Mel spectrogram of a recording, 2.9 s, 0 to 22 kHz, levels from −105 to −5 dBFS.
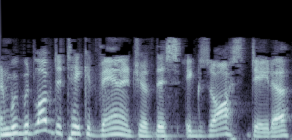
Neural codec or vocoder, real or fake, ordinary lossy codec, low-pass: none; real; MP3, 32 kbps; 7.2 kHz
